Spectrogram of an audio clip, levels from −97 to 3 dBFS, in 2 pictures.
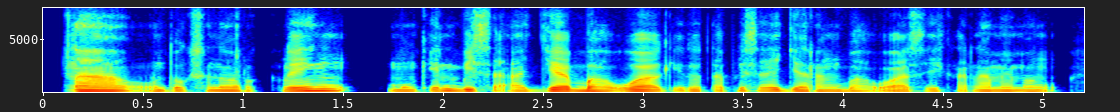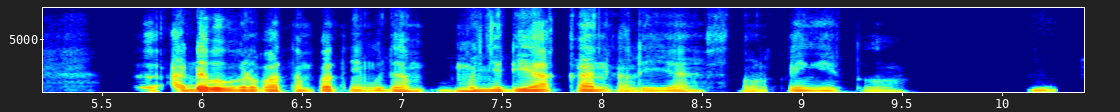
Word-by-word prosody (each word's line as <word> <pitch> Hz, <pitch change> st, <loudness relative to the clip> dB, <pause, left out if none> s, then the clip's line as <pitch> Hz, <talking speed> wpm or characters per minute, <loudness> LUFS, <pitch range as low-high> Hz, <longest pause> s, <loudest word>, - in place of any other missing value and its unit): Nah 120 Hz, -3 st, +8 dB, 0.2 s
untuk 115 Hz, -1 st, -3 dB
snorkeling 140 Hz, +9 st, +2 dB, 0.3 s
mungkin 125 Hz, +5 st, -3 dB
bisa 130 Hz, -1 st, 0 dB
aja 110 Hz, +7 st, +3 dB, 0.2 s
bawa 110 Hz, +5 st, +4 dB
gitu, 120 Hz, -, -6 dB
tapi 115 Hz, +4 st, -9 dB
saya 150 Hz, -1 st, -2 dB
jarang 115 Hz, 0 st, -1 dB
bawa 95 Hz, -12 st, -3 dB
sih 130 Hz, -, -7 dB
karena 120 Hz, -, -7 dB
memang, 120 Hz, +1 st, -3 dB, 0.7 s
eee, -, -, -8 dB
ada 145 Hz, -, +4 dB
beberapa 120 Hz, -2 st, +3 dB
tempat 110 Hz, +4 st, -2 dB
yang 125 Hz, -, -6 dB
udah 120 Hz, +1 st, -2 dB
menyediakan 120 Hz, +5 st, 0 dB
kali 100 Hz, 0 st, -9 dB
ya 115 Hz, -, -5 dB, 0.2 s
snorkeling 105 Hz, 0 st, -8 dB
itu, 100 Hz, -, -18 dB, 0.8 s
mmm. 110 Hz, -1 st, -11 dB
120 Hz, 155 wpm, -22 LUFS, 110-130 Hz, 0.8 s, Nah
